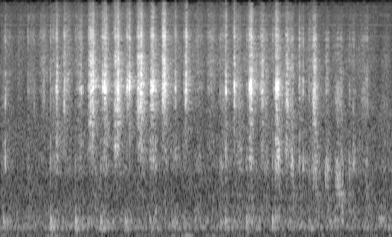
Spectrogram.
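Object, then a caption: Wax-coated scratch-art paper scraped with a wooden stylus. A wooden stylus scratches the black wax coating of a small spiral-bound scratch-art paper pad in short strokes. Quiet, dry, bright rasping scratches come in an uneven run of about four per second, with almost no low end and no ring after each stroke.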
